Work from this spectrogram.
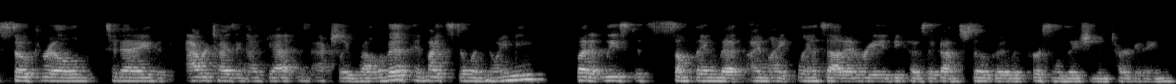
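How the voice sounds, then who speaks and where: A woman speaks with a very deep, low pitch. Her pace is fairly quick and her intonation fairly even. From Washington DC. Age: 60s. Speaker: business presenter, marketing consultant. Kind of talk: training webinar presentation. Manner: conversational, with fillers.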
